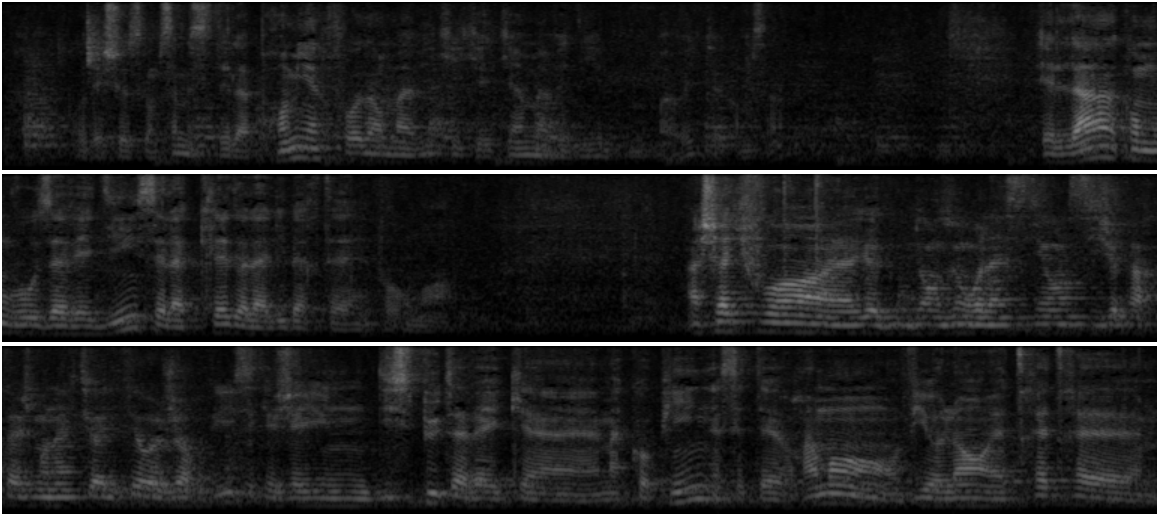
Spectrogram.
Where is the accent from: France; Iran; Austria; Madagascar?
Iran; French is a second language; Mon français n'est pas bien parce que je viens d'Iran et j'ai commencé mon rétablissement en Grèce.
